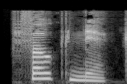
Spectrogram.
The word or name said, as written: folknik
